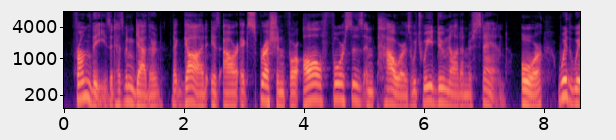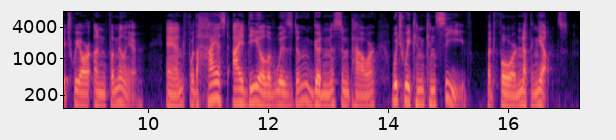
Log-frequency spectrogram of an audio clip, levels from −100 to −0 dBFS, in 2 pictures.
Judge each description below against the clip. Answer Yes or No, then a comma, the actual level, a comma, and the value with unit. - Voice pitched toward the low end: Yes, low, 120 Hz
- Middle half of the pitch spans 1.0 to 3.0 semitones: No, average, 4.1 semitones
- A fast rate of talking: No, average, 155 wpm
